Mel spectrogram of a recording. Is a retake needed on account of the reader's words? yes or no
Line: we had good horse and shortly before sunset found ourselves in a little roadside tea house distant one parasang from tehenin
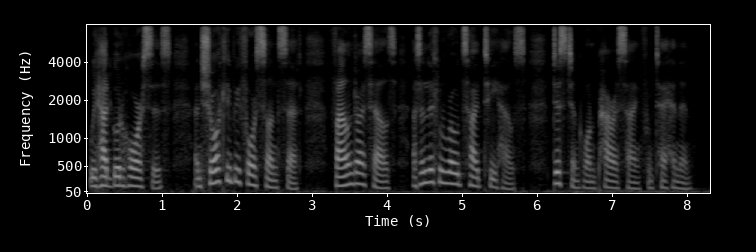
yes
